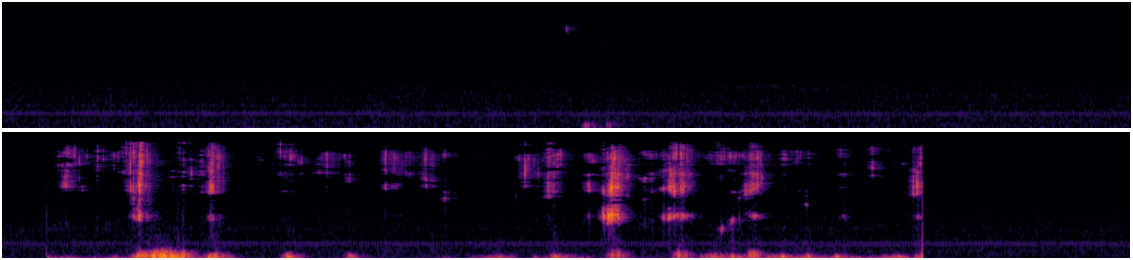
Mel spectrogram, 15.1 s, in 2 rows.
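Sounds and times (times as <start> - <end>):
person chewing crunchy food: 7.9 - 13.7.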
